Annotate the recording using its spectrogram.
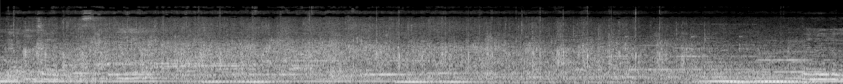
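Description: Audience applauding over background music, the clapping going on steadily throughout.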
